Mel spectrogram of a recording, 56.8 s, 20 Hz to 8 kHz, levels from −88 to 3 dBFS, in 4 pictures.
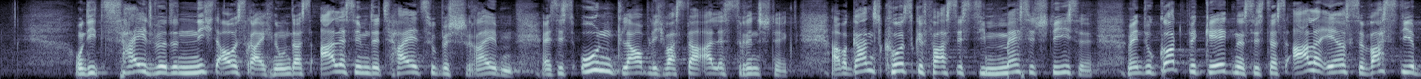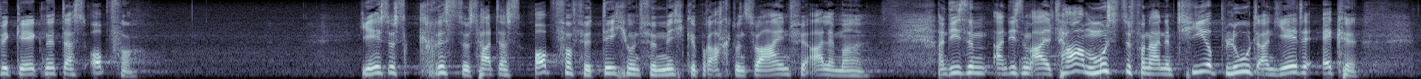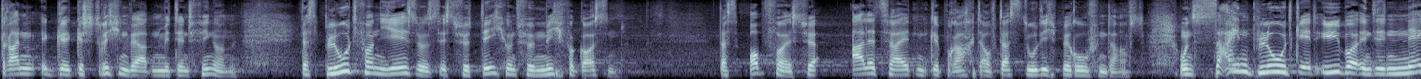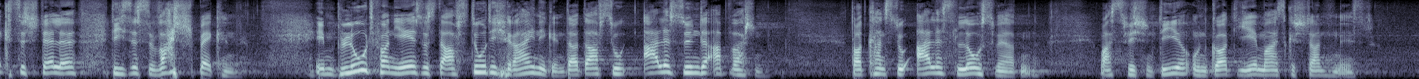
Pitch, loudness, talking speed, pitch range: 165 Hz, -18 LUFS, 145 wpm, 145-190 Hz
